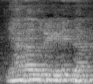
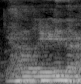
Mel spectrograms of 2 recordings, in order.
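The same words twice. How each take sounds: First: ಯಾರಾದ್ರೂ punched out loud at the start of ಯಾರಾದ್ರೂ ಹೇಳಿದಾರ?. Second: Asked low and hushed, ಯಾರಾದ್ರೂ ಹೇಳಿದಾರ? almost under the breath; quiet. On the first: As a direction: fling ಯಾರಾದ್ರೂ ಹೇಳಿದಾರ? at the crowd, full volume. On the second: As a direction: drop the voice right down on ಯಾರಾದ್ರೂ ಹೇಳಿದಾರ?. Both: Real, not acted. Preacher repeats question, quiet then loud.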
